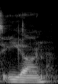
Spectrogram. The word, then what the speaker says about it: Egon: In the movies, it's Egon.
